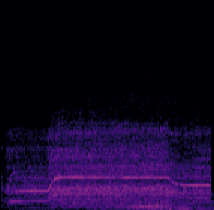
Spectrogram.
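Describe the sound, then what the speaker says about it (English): Power drill boring a pilot hole for a screw in wood, a single short whine that ramps up in pitch, holds steady for about two seconds, then spins down, close and fairly quiet with no talk. "So I'm going to pilot out my hole."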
